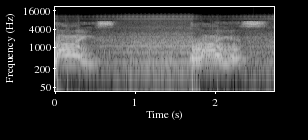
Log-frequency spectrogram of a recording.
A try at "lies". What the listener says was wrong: Not really. The second sound is a Z. Lies. So the first sound is lice, lies, lies.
